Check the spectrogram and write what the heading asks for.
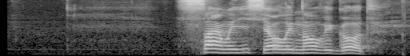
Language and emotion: Russian, positive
